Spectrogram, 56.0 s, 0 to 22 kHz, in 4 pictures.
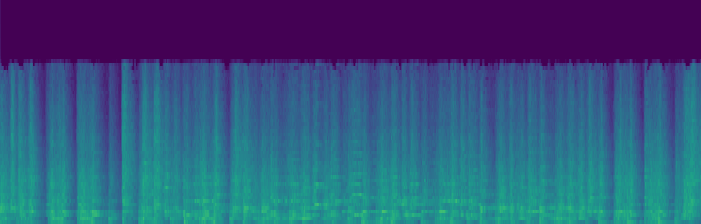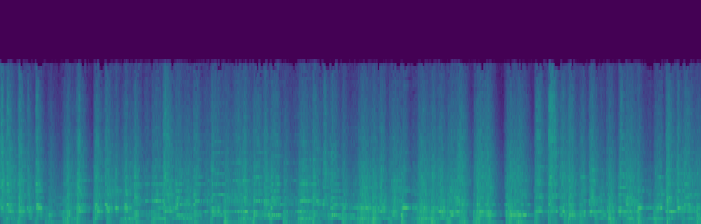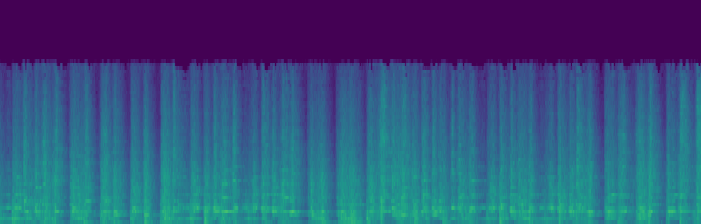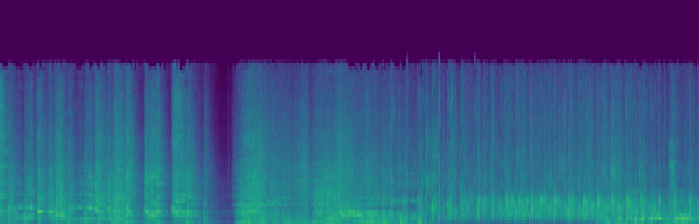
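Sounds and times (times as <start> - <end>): panpipes playing melody: 0.0 - 51.6.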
